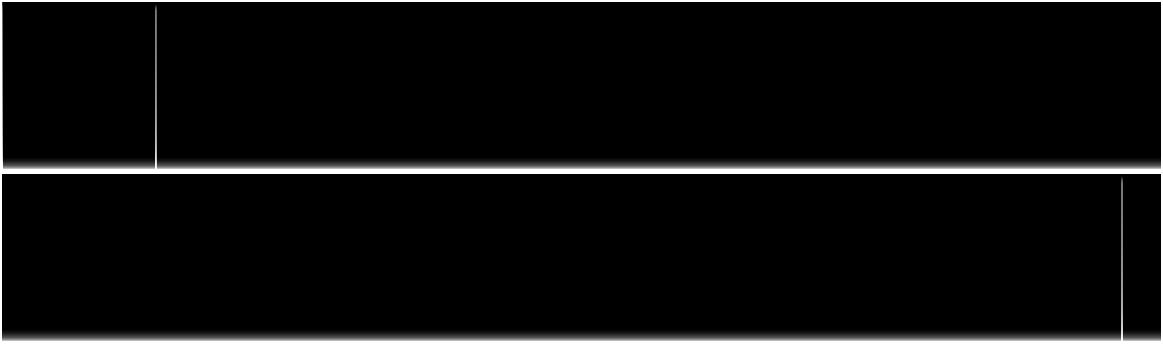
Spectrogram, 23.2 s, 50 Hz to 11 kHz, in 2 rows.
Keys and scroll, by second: 0.0 j, 0.3 j, 1.5-23.1 typing.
